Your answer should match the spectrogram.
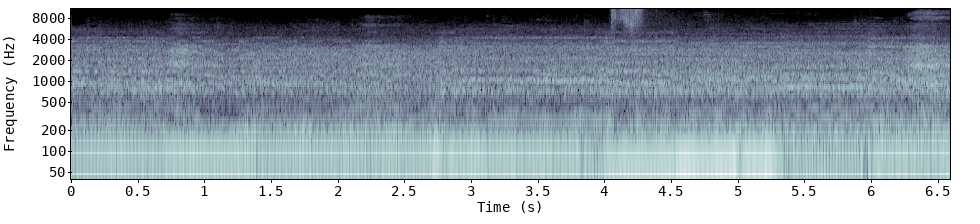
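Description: Live band music playing under a pause in the preaching: sustained keyboard chords over deep held bass notes, the bass dropping lower for about a second and a half partway through.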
